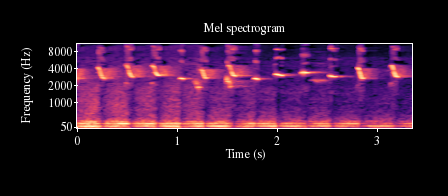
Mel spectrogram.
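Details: Lure song of a sooty-headed bulbul: a run of sharp, clear notes that each slide downward, given about twice a second at an uneven pace, with a constant low droning hum behind.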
